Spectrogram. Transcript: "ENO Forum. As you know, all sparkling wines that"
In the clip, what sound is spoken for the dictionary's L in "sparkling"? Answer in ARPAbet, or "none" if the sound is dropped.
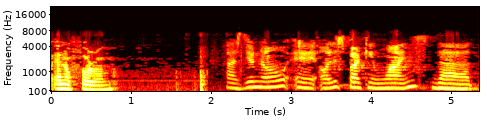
none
